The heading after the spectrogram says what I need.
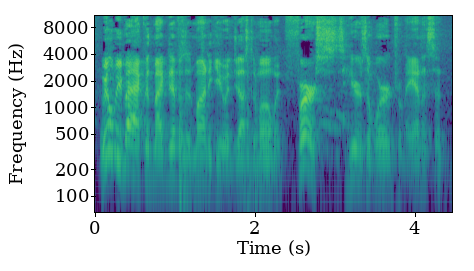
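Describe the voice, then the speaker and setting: A man acting an earnest 1950s radio announcer and pitchman, delivering scripted copy. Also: sing-song, a little fast, noisy background, close to an everyday voice. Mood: earnest selling.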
